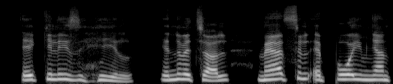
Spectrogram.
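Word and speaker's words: Achilles' heel: ഇനി number 4, എക്കിലീസ് ഹീൽ. ഉച്ചാരണം ശ്രദ്ധിക്കുക. എക്കിലീസ് ഹീൽ എന്നാണ്.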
